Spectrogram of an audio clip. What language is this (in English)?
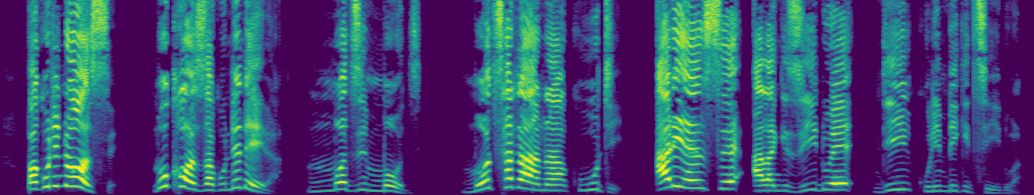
Nyanja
